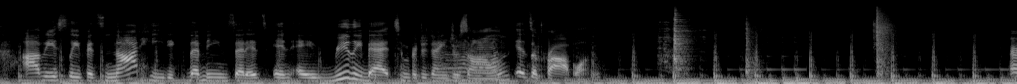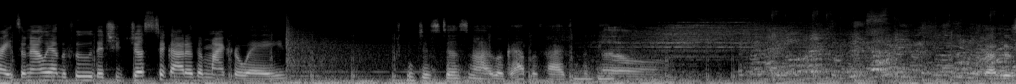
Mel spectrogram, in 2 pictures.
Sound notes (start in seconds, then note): 8.6 microwave door clicking; 17.5 patrons chattering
